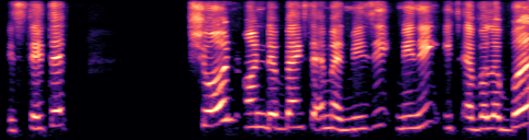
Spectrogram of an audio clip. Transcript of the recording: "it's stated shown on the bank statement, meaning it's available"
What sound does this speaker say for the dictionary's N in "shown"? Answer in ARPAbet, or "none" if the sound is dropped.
N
